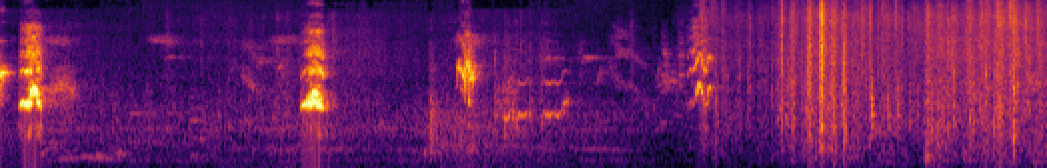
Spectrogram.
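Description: Parrots give short, sharp squawks and chirps, spaced a second or two apart, followed by a burst of fluttering wing noise.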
